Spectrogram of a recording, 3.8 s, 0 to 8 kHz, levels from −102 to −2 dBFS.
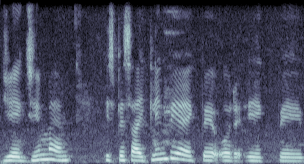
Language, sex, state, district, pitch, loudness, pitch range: Urdu, female, Andhra Pradesh, Anantapur, 200 Hz, -21 LUFS, 185-215 Hz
